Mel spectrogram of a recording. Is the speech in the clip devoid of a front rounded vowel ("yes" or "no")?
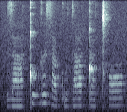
yes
